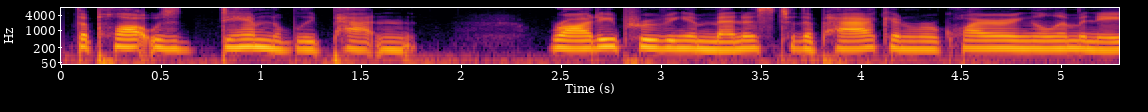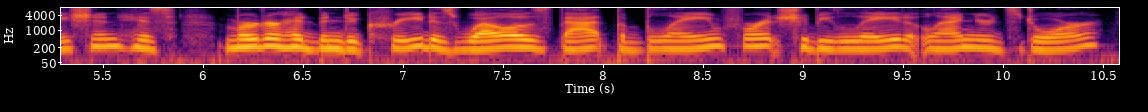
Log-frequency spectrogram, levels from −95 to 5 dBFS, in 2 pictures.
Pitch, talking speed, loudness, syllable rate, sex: 190 Hz, 195 wpm, -18 LUFS, 5.4 syllables/s, female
